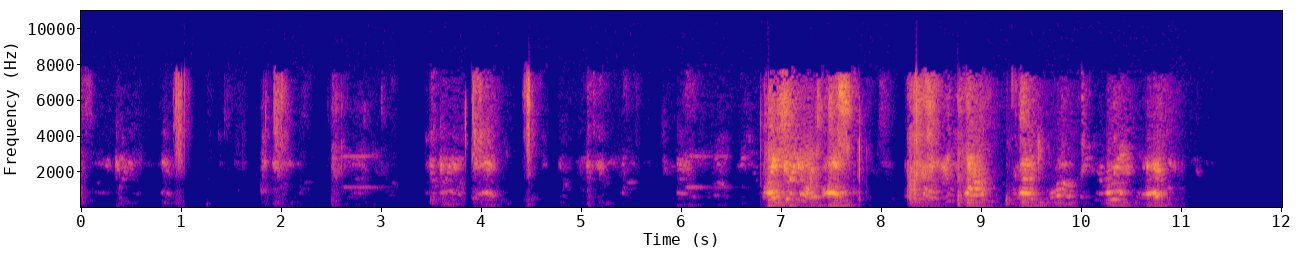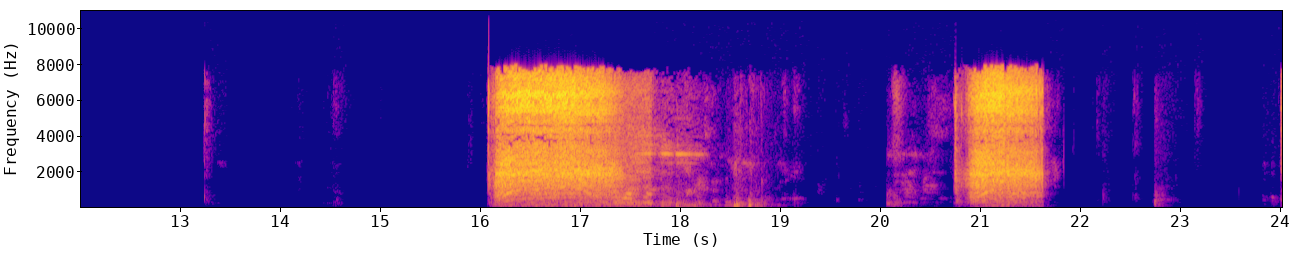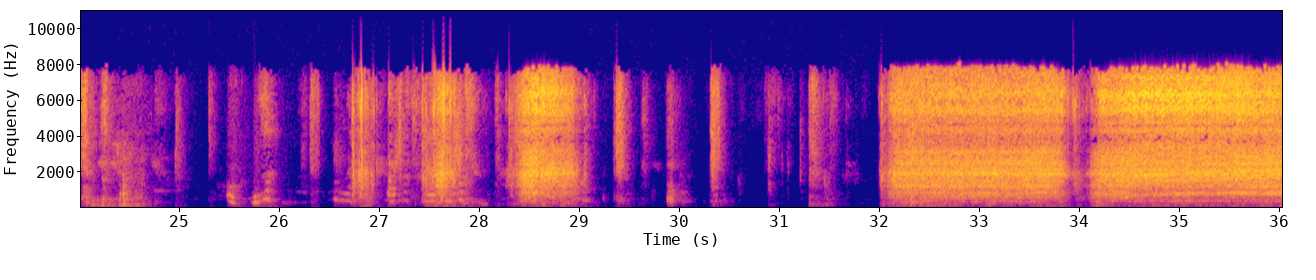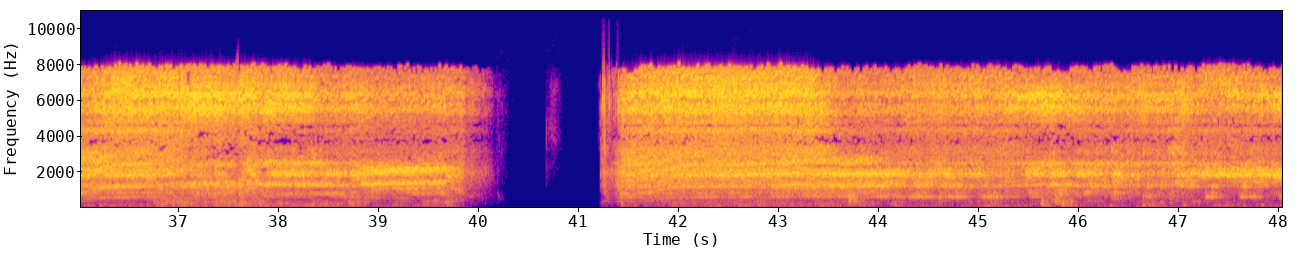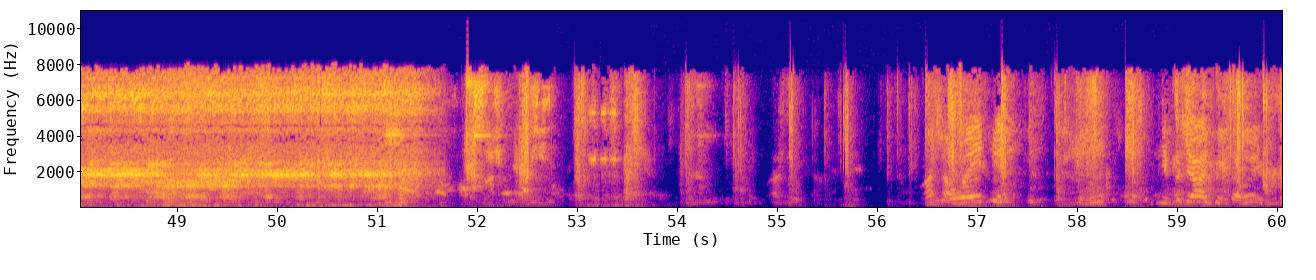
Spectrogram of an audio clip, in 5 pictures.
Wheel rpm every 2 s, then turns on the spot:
0, 0, 0, 0, 0, 0, 0, 0, 40, 0, 20, 0, 0, 0, 0, 0, 40, 90, 150, 140, 40, 150, 160, 160, 160, 100, 0, 0, 0, 0.
none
